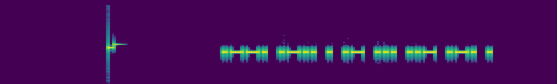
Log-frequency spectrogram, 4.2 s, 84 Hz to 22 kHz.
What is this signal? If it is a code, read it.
Morse code, heard as a keyed tone, about 37 wpm, 700 Hz. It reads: PLEASURE
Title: Sentences from Top 1600 Words - New Word Drill - 40wpm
